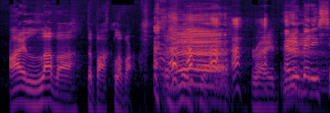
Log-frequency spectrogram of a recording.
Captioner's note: laughter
